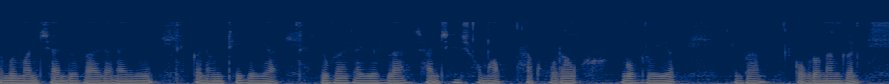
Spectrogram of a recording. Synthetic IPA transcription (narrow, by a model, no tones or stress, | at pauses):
ɯŋbɯmansiaduɡazanajni | kɯnaŋntʰiɡɯjaduɡazajɯblasa̰nsisɔmaw | ha̰kʰɔɾaw | ɡɔbɾɔjɯhibaɡ̥ɔ̰bɾɔwnaŋɡɯn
